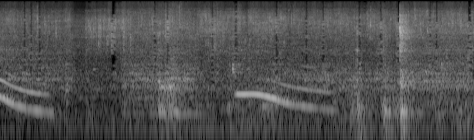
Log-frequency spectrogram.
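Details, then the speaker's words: New kitchen faucet just installed, flowing while the handle is swung from hot to cold to purge air from both lines. Soft running water with sliding whistly tones as the air clears; the noise is expected and flow is normal. "It's supposed to make that noise. All right, go adjust it from hot to cold, just to get the air out of both sides."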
